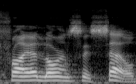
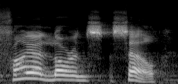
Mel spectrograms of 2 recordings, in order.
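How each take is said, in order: First: An extra syllable follows Lawrence before cell. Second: Lawrence runs straight into cell, no added syllable. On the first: The speaker calls it wrong. "that adds an extra sound to the line" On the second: The speaker calls it right. "it's Friar Lawrence Sell"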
